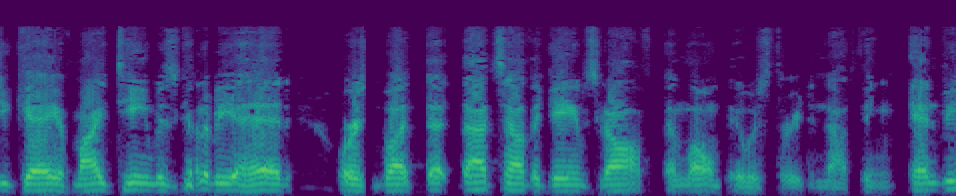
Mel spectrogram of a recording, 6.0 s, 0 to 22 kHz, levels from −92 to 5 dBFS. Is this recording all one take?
no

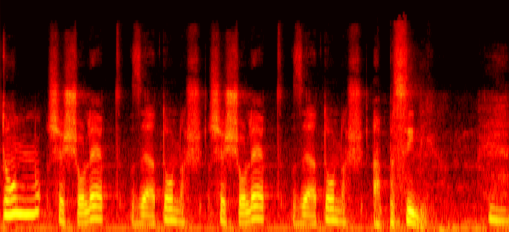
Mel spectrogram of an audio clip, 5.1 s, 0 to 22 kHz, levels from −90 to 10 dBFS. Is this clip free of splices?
no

